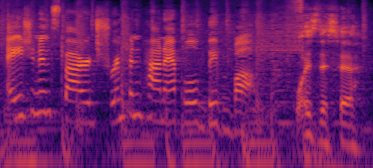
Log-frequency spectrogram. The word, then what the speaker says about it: bibimbap: i made an asian inspired shrimp and pineapple bibimbap what is this here it's an asian ridiculous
